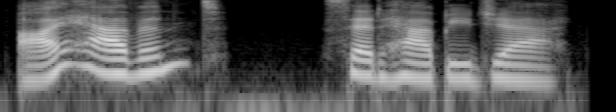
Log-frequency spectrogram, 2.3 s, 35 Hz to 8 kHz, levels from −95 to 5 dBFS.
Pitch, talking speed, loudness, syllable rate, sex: 220 Hz, 130 wpm, -19 LUFS, 4.1 syllables/s, female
